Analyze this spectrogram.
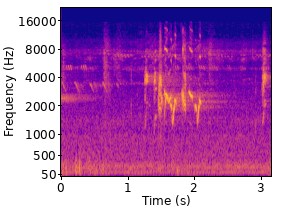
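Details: Female sooty-headed bulbul calling the male, a lure recording: faint thin notes at first, then a short loud burst of about eight quick bubbly chirps dropping in pitch, and one last squeak.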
